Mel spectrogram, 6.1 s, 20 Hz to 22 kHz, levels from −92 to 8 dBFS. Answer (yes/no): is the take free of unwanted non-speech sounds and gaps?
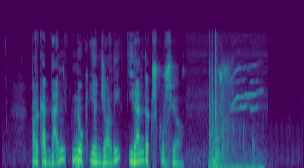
no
